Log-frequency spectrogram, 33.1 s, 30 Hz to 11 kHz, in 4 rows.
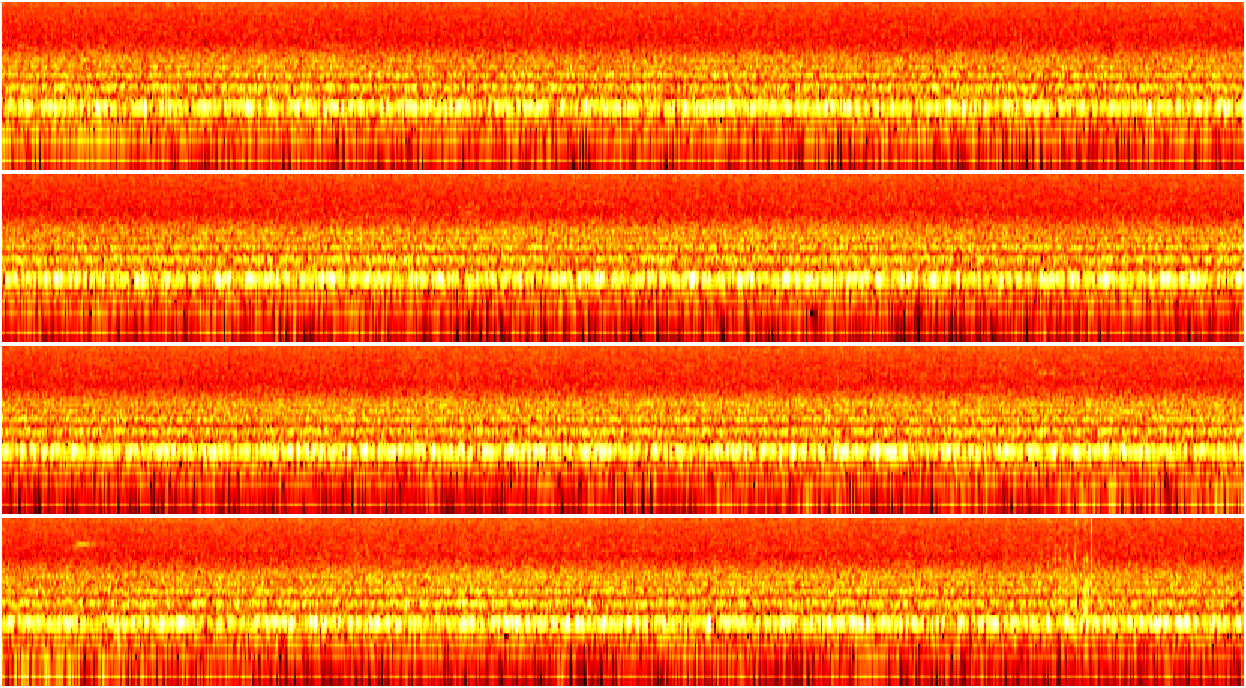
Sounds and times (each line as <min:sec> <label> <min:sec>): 0:00.0 bees hum in the forest 0:33.1
0:00.0 other insects 0:33.1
